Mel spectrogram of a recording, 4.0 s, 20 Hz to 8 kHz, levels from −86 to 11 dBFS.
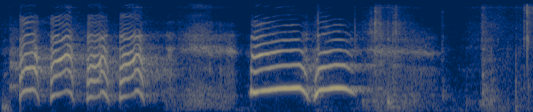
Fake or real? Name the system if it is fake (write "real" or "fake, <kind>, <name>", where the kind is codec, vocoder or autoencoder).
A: fake, codec, DAC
